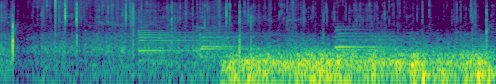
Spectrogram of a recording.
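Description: Smooth jazz chords over steady rain, with a sharp crackle from a wood fire shortly after the start. About three seconds in, a low rumble of thunder comes in and keeps rolling, louder than the music.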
